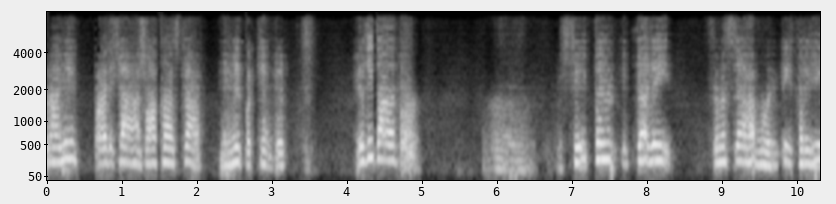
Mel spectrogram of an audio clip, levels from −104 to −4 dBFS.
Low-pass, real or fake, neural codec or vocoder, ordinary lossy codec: 7.2 kHz; fake; codec, 44.1 kHz, 0.9 kbps, DAC; AAC, 32 kbps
